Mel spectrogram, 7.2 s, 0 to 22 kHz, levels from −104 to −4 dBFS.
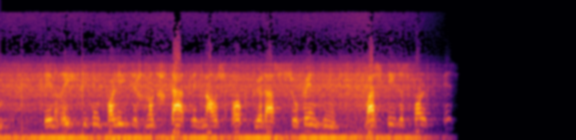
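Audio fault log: Nothing here needs flagging; the level just eases gently down from around four and a half seconds to silence by 5.75 s, the way an editor would round off a clip.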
